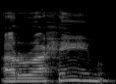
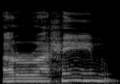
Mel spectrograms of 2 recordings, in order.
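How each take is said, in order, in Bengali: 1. শেষ স্বরটি শুধু হালকাভাবে উচ্চারিত হয়। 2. শেষ স্বরটি শুধু হালকাভাবে উচ্চারিত হয়।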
